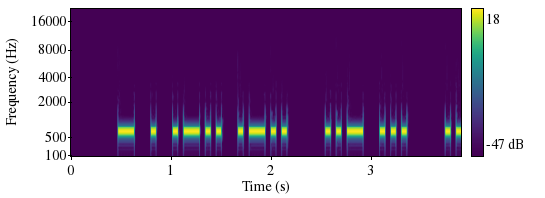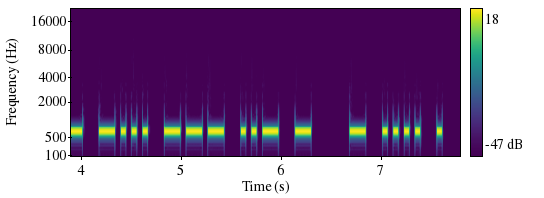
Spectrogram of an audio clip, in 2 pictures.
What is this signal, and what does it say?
Morse code, heard as a keyed tone, about 22 wpm, 700 Hz. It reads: TELL US ABOUT THE
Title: Sentences from Top 1300 Words 22wpm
